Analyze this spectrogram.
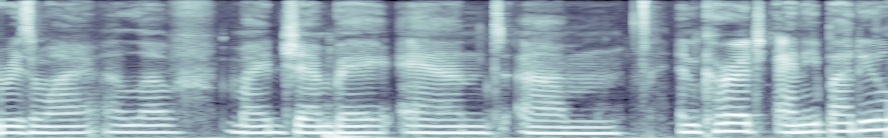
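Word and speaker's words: djembe: more with the yeah the d is silent for sure and then you hear more like that j that just sound so the j comes together as embe but you'll find that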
